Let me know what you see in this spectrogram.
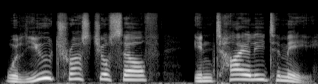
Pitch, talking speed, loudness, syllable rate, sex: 190 Hz, 130 wpm, -14 LUFS, 4.0 syllables/s, male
